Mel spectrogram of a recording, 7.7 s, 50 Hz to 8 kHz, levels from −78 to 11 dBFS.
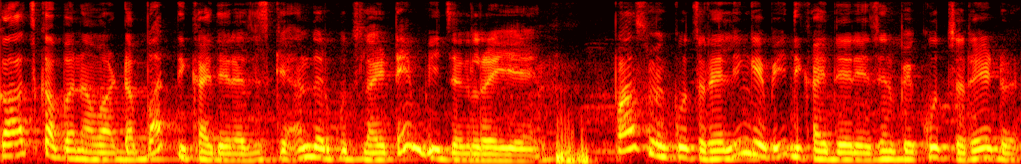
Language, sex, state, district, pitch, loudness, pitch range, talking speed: Hindi, male, Rajasthan, Bikaner, 145 Hz, -12 LUFS, 130-175 Hz, 235 wpm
